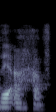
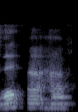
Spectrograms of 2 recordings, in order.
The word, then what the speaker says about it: ve'ahavta: Loving Hashem, remember, it's not ve'ahavta, it's ve'ahavta. The accent on the last syllable.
